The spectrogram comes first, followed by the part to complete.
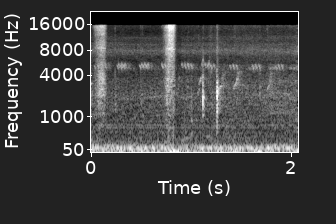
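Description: Trigger spray bottle spritzing water onto a rubber tree stem girdled for marcotting: two short hissing squirts, one at the start and a louder one just under a second in. An insect chirps steadily in the background, about four chirps a second.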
